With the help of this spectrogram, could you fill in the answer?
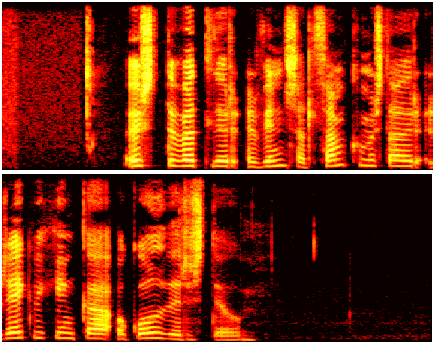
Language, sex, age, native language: Icelandic, female, 20-29, Icelandic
